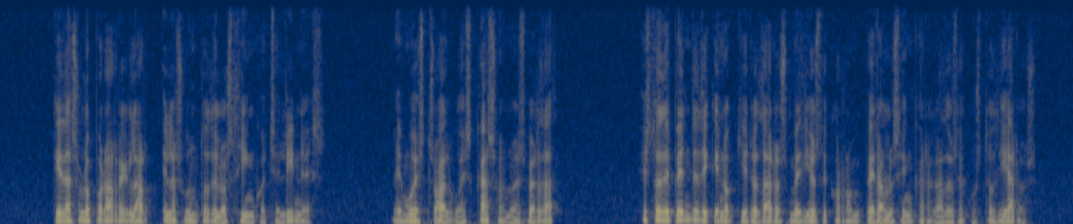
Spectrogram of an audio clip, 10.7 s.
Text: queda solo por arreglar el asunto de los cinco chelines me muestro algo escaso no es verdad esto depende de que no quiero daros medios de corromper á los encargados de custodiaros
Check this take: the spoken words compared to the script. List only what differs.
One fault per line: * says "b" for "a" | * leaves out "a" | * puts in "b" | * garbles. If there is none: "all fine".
all fine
